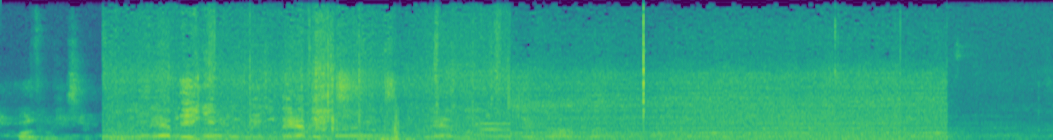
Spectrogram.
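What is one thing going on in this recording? A crowd of people talk outdoors.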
